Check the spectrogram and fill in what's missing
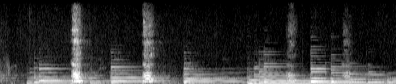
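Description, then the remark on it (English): A few short, sharp dog barks spaced about a second apart, standing out over a steady backdrop of sustained musical chords that plays throughout. “Doggy. Woof, woof. Woof.”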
